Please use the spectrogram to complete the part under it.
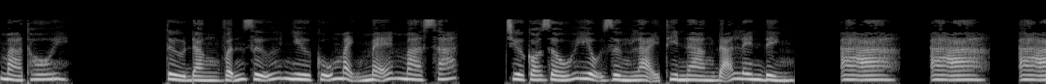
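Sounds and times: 
speech: 0.0s - 0.8s, 1.6s - 10.4s
woman moaning: 8.4s - 10.4s.

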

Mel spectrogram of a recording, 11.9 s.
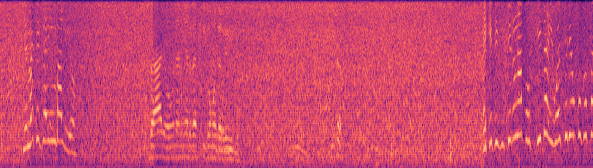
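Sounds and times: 
rushing waterfall: 0.0s - 11.8s
speech: 0.5s - 1.6s, 3.0s - 5.0s, 5.9s - 7.0s, 9.0s - 11.8s.

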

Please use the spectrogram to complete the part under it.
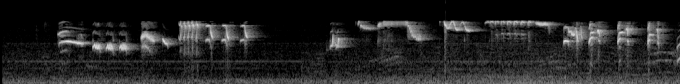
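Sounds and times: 
orange-headed thrush song: 0.6s - 2.6s, 3.3s - 6.7s.

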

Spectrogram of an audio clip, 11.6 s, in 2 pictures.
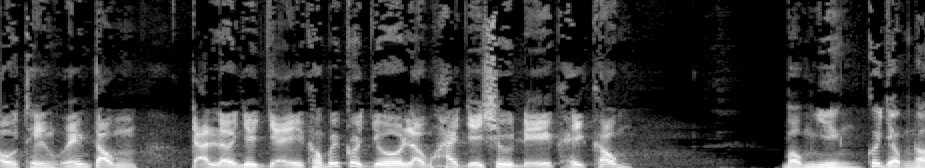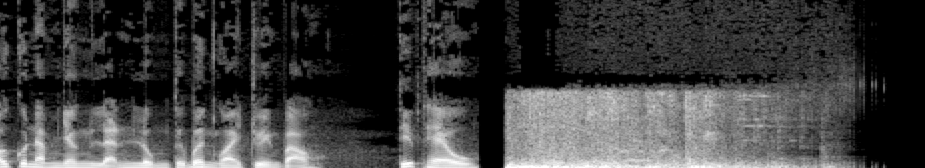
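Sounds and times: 
speech: 0.0s - 4.0s, 4.9s - 8.8s
earth and rock blasting outward: 8.9s - 11.3s
great door bursting apart with a roaring crash: 9.0s - 11.3s.

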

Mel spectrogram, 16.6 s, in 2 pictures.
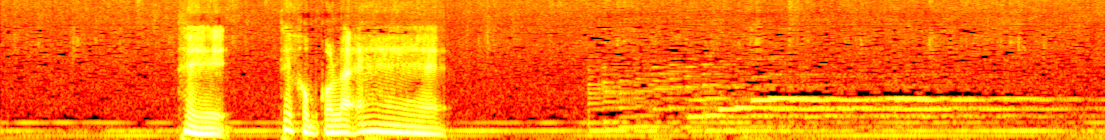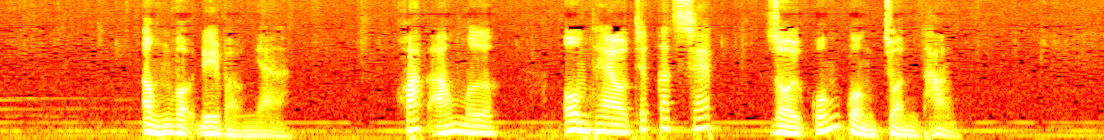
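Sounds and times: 
rain pattering at night: 0.0s - 16.5s
speech: 1.4s - 3.4s, 9.4s - 10.5s, 11.3s - 15.5s
sustained tones: 4.4s - 9.4s.

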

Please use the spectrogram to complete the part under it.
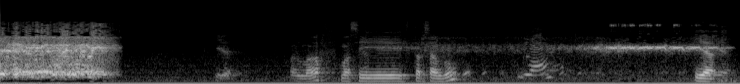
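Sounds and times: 
television audio: 0.0s - 1.3s, 3.4s - 7.4s
speech: 3.4s - 6.0s, 6.9s - 7.4s.

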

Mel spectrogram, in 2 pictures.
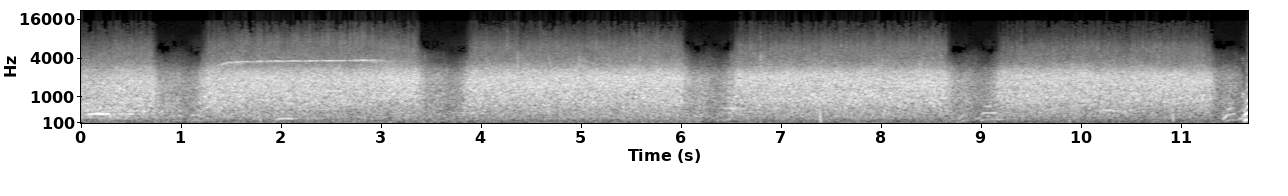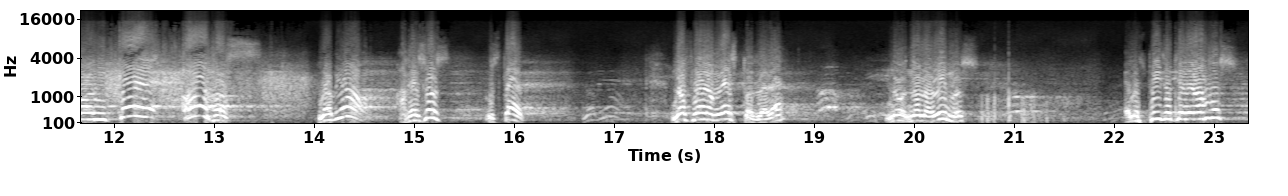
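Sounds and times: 
audience applauding: 0.0s - 14.2s
speech: 11.6s - 13.3s, 14.0s - 16.2s, 17.6s - 18.8s, 19.7s - 20.7s, 22.1s - 23.3s.

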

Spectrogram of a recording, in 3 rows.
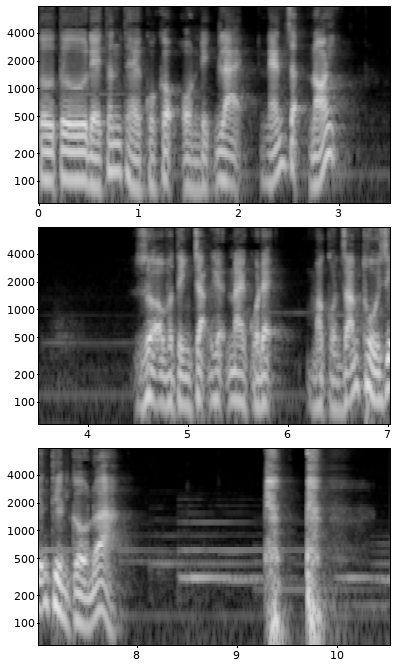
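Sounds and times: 
speech: 0.0s - 3.1s, 4.5s - 7.9s
coughing: 9.2s - 10.5s.

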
